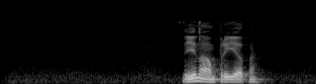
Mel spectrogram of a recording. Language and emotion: Russian, neutral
